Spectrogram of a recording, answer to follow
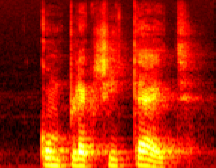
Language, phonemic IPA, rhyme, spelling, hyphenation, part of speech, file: Dutch, /ˌkɔm.plɛk.siˈtɛi̯t/, -ɛi̯t, complexiteit, com‧ple‧xi‧teit, noun, Nl-complexiteit.ogg
- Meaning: complexity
